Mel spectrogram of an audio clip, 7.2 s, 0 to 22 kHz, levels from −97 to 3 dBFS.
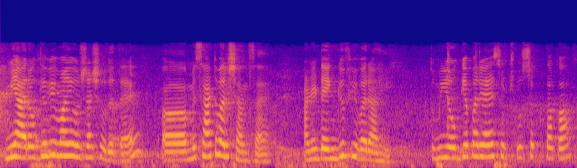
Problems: constant background noise, background conversations at intervals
